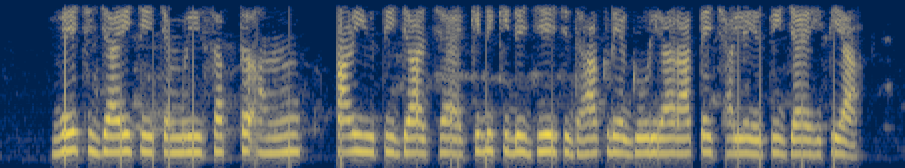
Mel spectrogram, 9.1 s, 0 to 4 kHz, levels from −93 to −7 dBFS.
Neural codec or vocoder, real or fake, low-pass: none; real; 3.6 kHz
